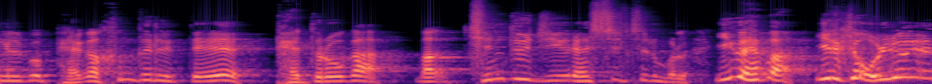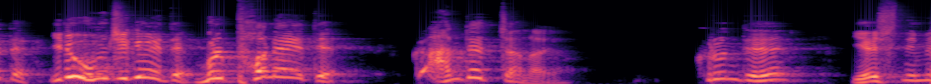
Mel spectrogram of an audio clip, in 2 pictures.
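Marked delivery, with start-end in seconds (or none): 3.6-6.5 higher and louder, barking commands on the boat; a fisherman taking charge in the storm, shouting; bossy shouted orders. Retold or imitated. 베드로가 배에서 지휘. (배 위에서 높고 크게 외치는 베드로의 지시)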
